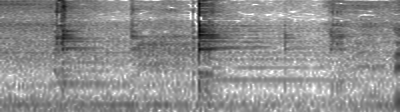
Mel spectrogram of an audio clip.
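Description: Two light metallic clinks as a steel bit is pushed into the cast intake port of an LS cylinder head and taps against the port wall, over a faint low hum.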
